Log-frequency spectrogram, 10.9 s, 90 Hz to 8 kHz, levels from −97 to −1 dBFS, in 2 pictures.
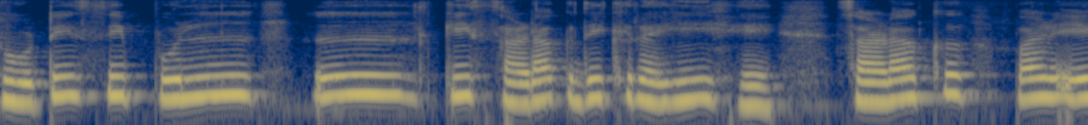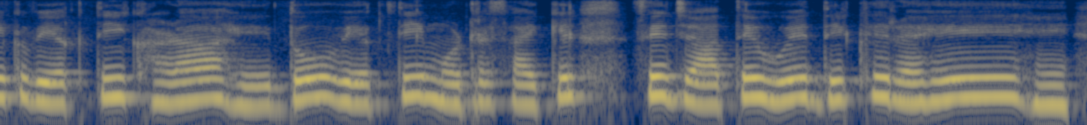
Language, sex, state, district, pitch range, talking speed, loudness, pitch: Hindi, female, Bihar, Jahanabad, 205-250 Hz, 140 wpm, -29 LUFS, 235 Hz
